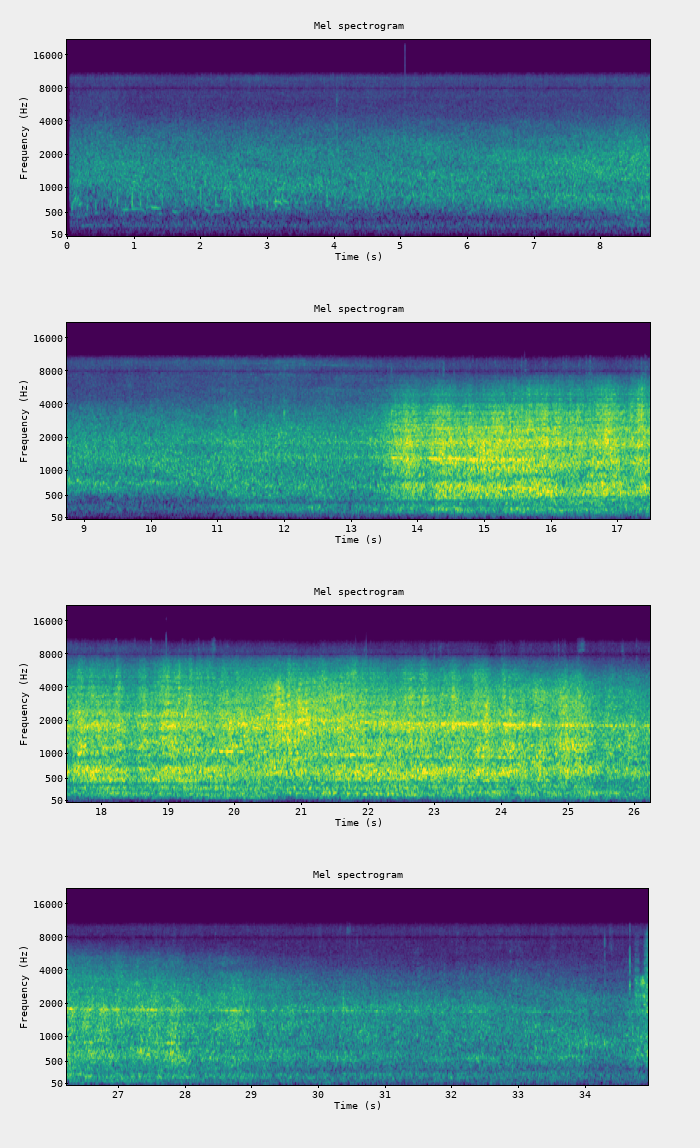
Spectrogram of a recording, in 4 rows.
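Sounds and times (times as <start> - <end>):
faint engine whine: 0.0 - 34.9
jet engines roaring: 0.1 - 34.9.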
